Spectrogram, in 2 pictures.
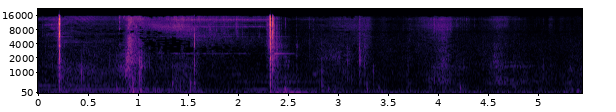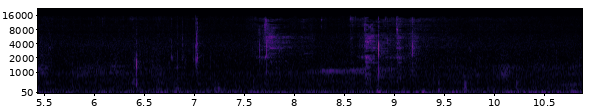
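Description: Spinning rod and reel being handled: three sharp clicks in the first two and a half seconds, then only faint scattered ticks.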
